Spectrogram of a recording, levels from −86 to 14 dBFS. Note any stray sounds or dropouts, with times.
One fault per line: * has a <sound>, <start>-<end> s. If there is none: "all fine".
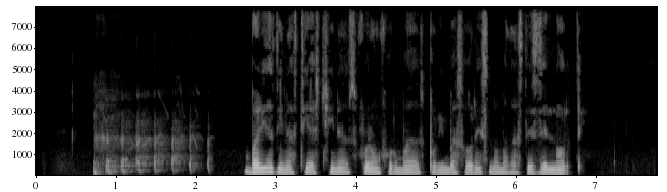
* has a laugh, 0.7-2.3 s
